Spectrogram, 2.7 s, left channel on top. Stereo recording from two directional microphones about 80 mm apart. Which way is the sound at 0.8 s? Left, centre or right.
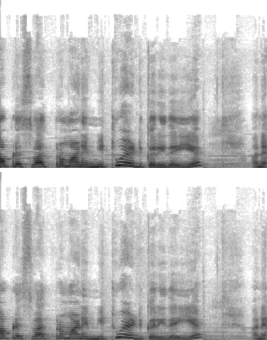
Left.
